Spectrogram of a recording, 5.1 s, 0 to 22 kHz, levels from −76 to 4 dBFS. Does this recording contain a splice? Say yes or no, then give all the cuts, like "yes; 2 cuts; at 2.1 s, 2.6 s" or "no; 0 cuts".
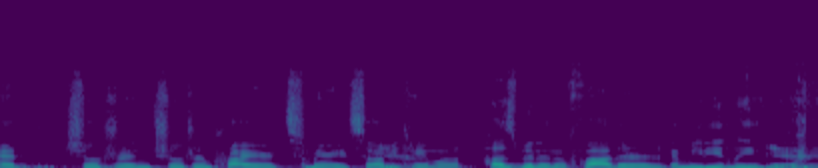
yes; 4 cuts; at 0.9 s, 1.9 s, 3.0 s, 4.2 s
